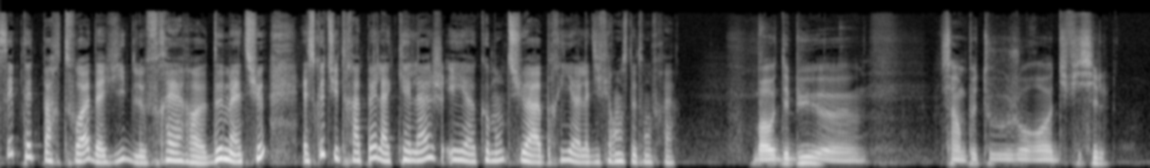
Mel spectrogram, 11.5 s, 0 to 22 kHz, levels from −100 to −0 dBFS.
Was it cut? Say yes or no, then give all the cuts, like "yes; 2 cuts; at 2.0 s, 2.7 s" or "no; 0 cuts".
no; 0 cuts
